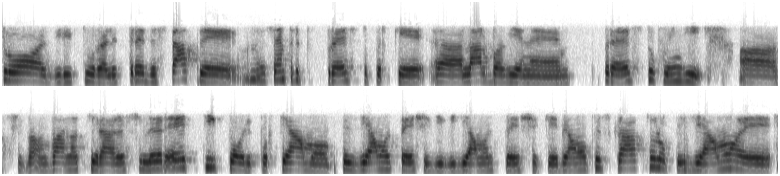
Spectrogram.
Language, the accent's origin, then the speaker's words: Italian; Bulgaria; now in Italy; ho sempre amato il mare perché ho una nonna che, poverina, ora non c'è più, però andavo tutti gli estati da lei sul Mar Nero, e quindi l'amore per il mare è proprio nell'origine, ancora in Bulgaria, poi dopo me la sono portata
